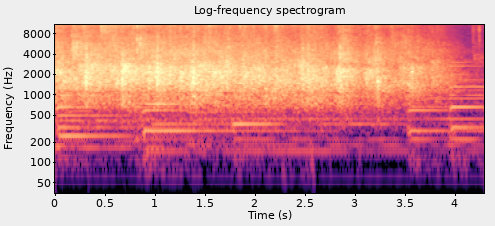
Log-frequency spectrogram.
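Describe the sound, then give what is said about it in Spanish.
An audience breaks into loud, steady applause lasting several seconds, a dense crackle of clapping over sustained keyboard chords that shift pitch a few times. “pero ahora, yo ahora mis ojos te venden un aplauso fuerte.”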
